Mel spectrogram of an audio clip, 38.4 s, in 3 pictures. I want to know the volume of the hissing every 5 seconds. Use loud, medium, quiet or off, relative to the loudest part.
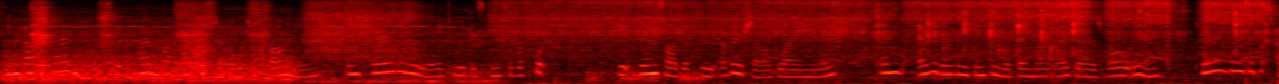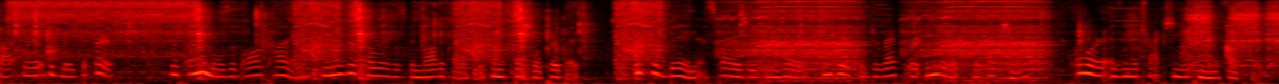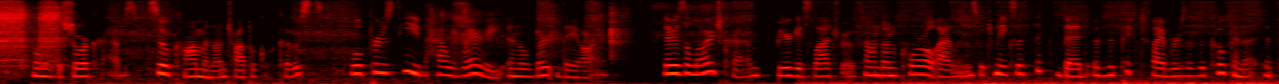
loud, medium, medium, quiet, quiet, quiet, quiet, quiet.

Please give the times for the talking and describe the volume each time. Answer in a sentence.
You can hear the talking from 0.1 to 38.3 s, at a steady volume.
